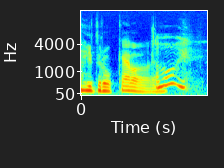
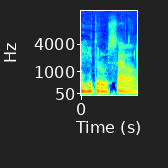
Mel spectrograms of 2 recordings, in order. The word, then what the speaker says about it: hidrokel: ke ruang praktek dokter hidrocele ada juga yang membacanya hidrokel hei juga hidrogel lebih suka lebih sering membacanya hidrocele hidrocele itu apa sih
